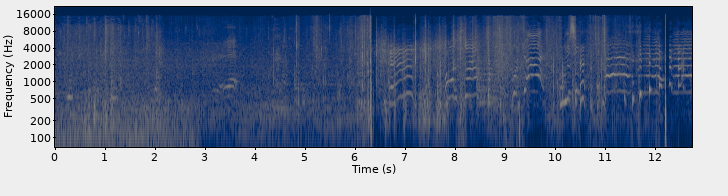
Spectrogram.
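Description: Water splashing and sloshing, then a child's high voice calling out and squealing through the second half.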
